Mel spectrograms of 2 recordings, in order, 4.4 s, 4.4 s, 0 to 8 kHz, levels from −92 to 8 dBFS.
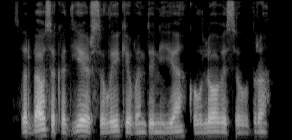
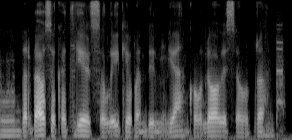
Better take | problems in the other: first | noise reduction (neural diffusion model UNIVERSE++)

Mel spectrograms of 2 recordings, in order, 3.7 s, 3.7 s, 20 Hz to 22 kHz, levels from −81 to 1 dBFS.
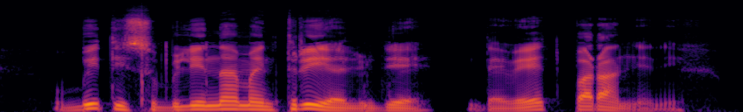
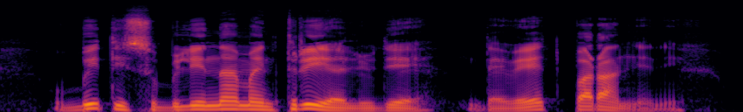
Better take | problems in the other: second | noise reduction (neural mask model DeepFilterNet 3)

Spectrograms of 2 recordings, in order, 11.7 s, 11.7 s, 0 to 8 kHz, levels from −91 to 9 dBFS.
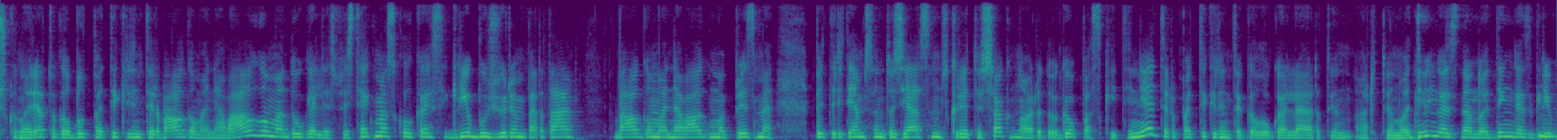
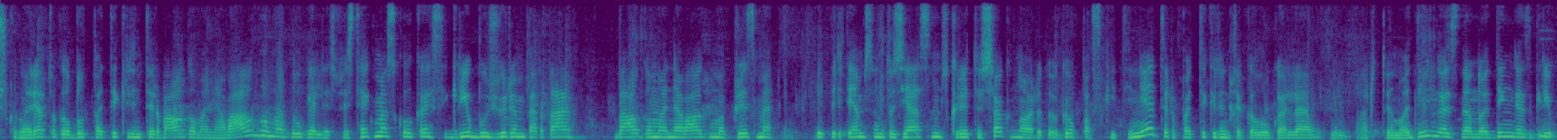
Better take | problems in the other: first | noise reduction (neural separator model SepFormer DNS4)

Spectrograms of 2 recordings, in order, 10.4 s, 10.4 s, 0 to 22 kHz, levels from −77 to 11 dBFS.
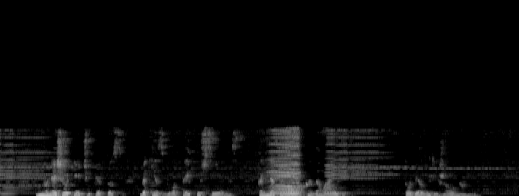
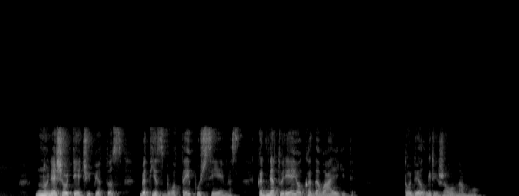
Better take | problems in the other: second | noise reduction (classical method WPE with log-MMSE)

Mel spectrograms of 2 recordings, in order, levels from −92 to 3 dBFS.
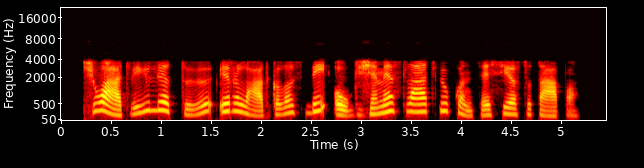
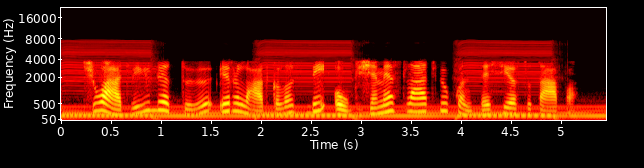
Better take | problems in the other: first | background sound (Telephone + Organ); 9 dB below the speech

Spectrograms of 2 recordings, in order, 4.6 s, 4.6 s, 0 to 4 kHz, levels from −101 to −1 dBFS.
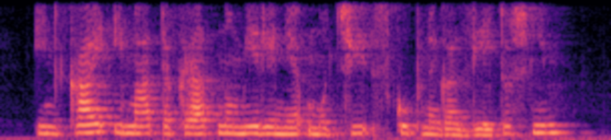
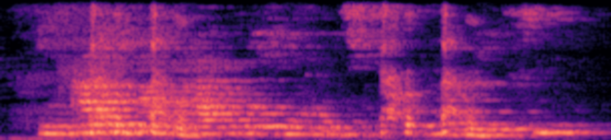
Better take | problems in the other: first | noise reduction (classical method WPE with log-MMSE)

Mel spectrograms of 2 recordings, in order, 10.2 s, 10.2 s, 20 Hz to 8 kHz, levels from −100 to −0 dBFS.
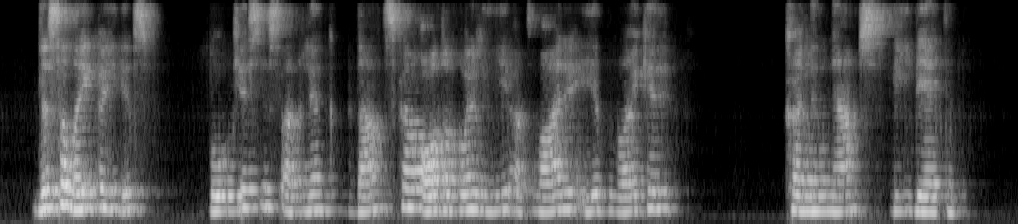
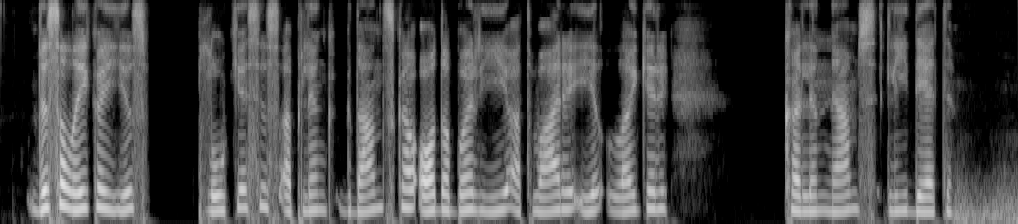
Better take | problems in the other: second | noise reduction (neural mask model DeepFilterNet 3)

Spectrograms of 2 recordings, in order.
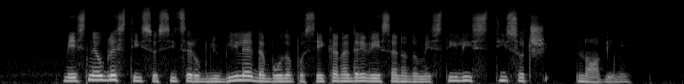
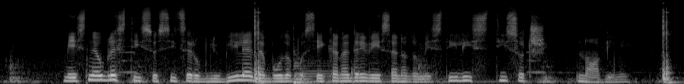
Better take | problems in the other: first | background sound (Bowed string instrument + Bicycle); 10 dB below the speech

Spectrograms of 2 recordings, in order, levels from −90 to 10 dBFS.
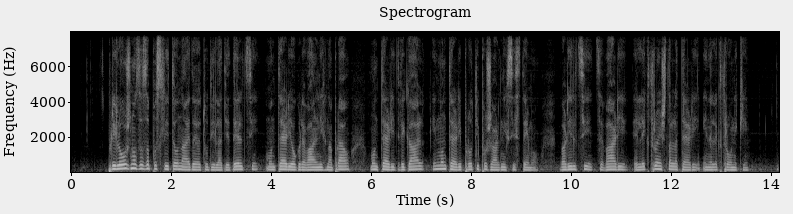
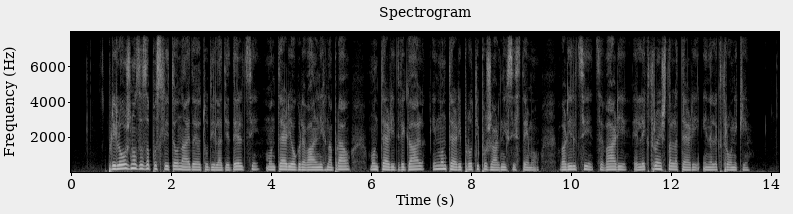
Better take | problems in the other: second | noise reduction (neural separator model SepFormer DNS4)

